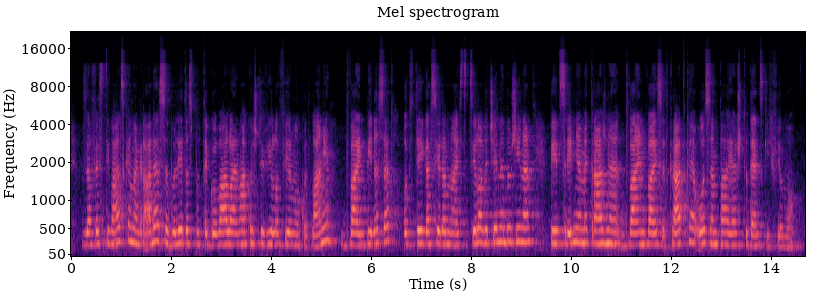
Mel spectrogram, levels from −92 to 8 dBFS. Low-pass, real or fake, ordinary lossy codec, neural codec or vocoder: 19.8 kHz; real; Opus, 16 kbps; none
